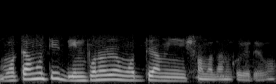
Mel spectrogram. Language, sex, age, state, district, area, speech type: Bengali, male, 30-45, West Bengal, North 24 Parganas, urban, conversation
